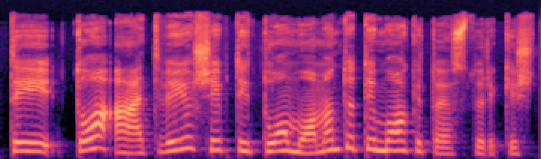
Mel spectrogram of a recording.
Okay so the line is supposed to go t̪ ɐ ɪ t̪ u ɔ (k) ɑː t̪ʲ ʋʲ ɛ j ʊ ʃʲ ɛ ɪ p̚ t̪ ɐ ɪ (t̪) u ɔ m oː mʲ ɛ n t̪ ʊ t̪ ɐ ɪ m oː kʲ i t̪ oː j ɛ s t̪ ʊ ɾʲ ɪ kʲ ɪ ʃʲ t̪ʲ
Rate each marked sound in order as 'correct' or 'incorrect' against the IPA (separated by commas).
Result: incorrect, correct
